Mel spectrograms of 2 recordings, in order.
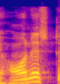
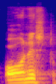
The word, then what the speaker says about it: honest: हॉनेस्ट तो लिखा है लेकिन हम इसको ऑनेस्ट पढ़ते हैं।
